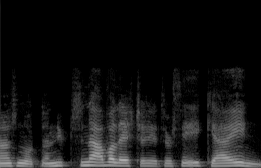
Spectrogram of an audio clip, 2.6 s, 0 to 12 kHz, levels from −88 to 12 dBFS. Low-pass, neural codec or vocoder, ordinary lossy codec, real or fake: 7.2 kHz; codec, 16 kHz, 0.5 kbps, X-Codec, WavLM features, trained on Multilingual LibriSpeech; none; fake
